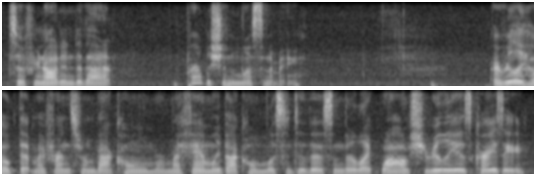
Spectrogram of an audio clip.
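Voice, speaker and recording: Low, gravelly-voiced woman podcaster. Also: normal speed, long pauses, a little mellow. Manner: rambling, chatty, frank with swearing. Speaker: podcast host. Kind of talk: casual solo podcast monologue. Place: alone at home.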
